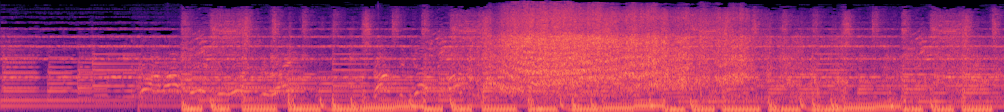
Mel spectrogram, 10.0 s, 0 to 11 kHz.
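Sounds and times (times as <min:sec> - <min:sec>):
fighter jet roaring past: 0:04.0 - 0:09.2.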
